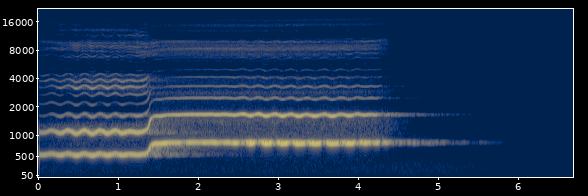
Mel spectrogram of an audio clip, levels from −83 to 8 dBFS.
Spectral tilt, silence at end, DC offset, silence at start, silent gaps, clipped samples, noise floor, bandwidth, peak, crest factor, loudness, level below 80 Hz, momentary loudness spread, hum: 3 dB/octave; 2 s; under 0.1%; 0 s; none; under 0.1%; -86 dBFS; 10.5 kHz; -2 dBFS; 16 dB; -16 LUFS; under -90 dBFS; 8 LU; none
